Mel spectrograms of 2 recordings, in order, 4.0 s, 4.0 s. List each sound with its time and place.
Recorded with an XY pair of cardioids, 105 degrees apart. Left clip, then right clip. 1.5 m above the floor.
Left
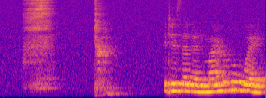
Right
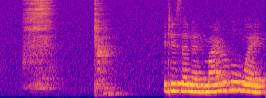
0.3 s breathing: 20° right, 5 m
2.5 s a woman speaking: 30° right, 5 m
